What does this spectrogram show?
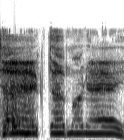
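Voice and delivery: very high, big booming bellow. Recalling a man who shouted it across the trading floors, imitating a big booming shout. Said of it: "he got this big booming voice".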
